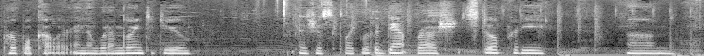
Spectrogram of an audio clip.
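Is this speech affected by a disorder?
No.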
